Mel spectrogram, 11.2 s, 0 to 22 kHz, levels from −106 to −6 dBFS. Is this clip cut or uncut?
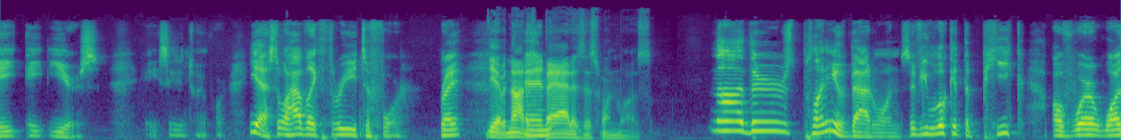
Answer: uncut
